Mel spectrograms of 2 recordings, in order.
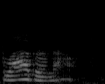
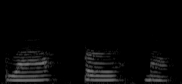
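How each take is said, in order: First: Said in the usual way. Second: Very slow, "Blabbermouth" split into three syllables. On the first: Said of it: "There should be four syllables". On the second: Shown as a demonstration. Teacher splitting a word for counting, slow separated syllables. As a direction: break "Blabbermouth" into blab, ber, mouth. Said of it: "Three vowel sounds".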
